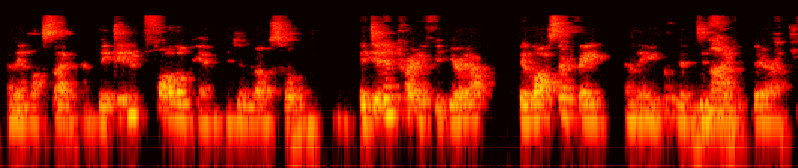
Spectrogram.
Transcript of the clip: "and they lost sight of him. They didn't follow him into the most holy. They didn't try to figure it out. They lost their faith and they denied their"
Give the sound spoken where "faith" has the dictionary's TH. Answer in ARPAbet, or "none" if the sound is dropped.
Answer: TH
